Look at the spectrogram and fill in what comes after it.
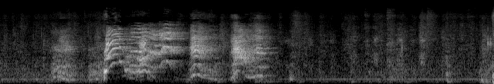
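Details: Black Shiba Inu puppies, males born 30 May, big and small ones romping together in play; several short sharp yips and barks clustered around one and two and a half seconds, with softer whimpers and scuffling between.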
